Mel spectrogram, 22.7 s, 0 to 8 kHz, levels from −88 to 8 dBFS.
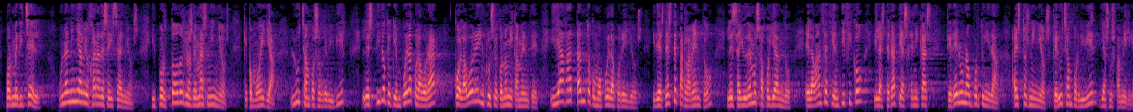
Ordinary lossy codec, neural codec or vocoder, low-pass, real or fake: none; none; 7.2 kHz; real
